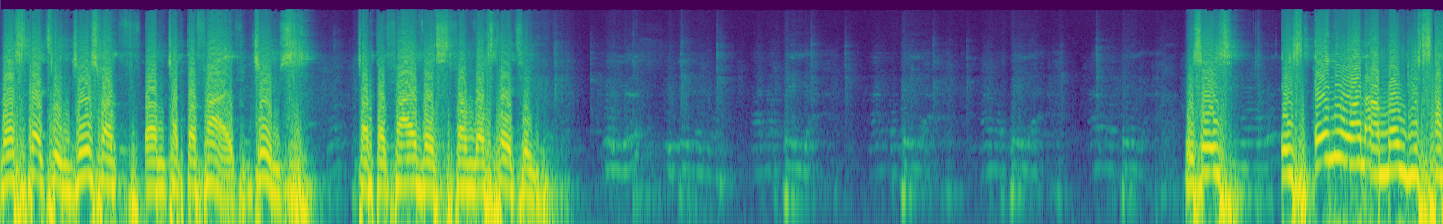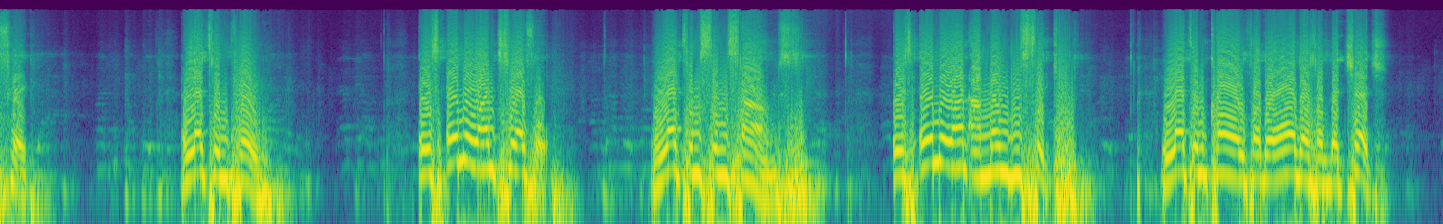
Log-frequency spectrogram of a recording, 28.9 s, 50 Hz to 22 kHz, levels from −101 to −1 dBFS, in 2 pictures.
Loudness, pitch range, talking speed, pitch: -8 LUFS, 115-190 Hz, 90 wpm, 145 Hz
